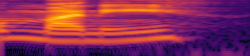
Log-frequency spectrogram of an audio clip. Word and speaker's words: Money: So John William Mooney, if whoever can't read what's on my screen, or no, Money. Yeah, it's spelt money. I guess I pronounced it retarded.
